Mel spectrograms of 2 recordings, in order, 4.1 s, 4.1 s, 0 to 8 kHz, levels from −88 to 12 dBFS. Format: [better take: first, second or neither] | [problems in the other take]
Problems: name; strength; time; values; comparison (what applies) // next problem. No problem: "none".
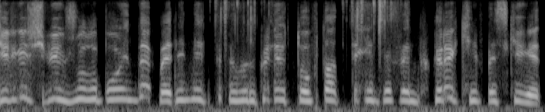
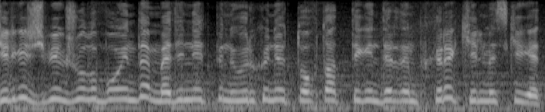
second | noise reduction (neural diffusion model UNIVERSE++)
